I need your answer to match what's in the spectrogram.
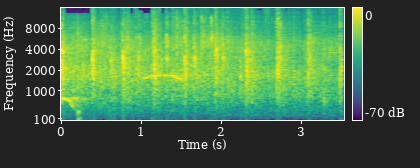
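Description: An audience bursts into sustained applause, many hands clapping in a dense, steady patter from start to finish, with a brief tone sliding in at the opening.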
